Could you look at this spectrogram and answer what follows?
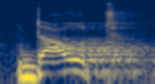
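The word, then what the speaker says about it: doubt: এরপরে বি এর পরে যদি টি থাকে, টি, বিটি, সেক্ষেত্রেও আমরা বি এর উচ্চারণ করব না।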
